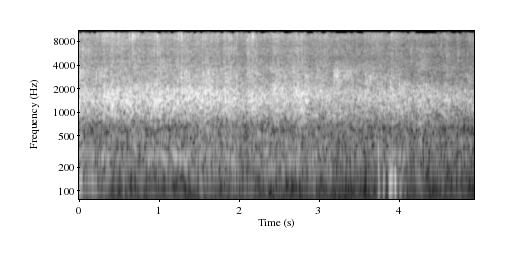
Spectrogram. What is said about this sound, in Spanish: Denle un aplauso al Señor, por favor, en esta mañana.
